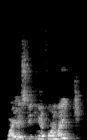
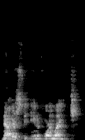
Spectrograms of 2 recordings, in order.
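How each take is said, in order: First: Higher, quicker, paranoid question; alarmed questioning. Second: Said in the usual way. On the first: Retold or imitated. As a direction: ask it in rising alarm. Same words, now alarmed question.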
